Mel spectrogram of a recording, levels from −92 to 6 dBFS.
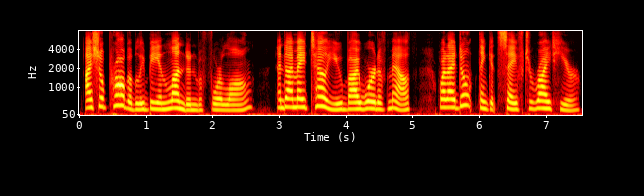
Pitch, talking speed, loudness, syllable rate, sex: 240 Hz, 200 wpm, -18 LUFS, 5.1 syllables/s, female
